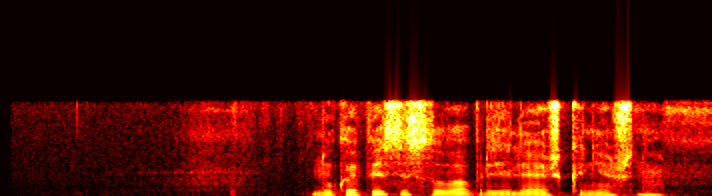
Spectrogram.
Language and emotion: Russian, sad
